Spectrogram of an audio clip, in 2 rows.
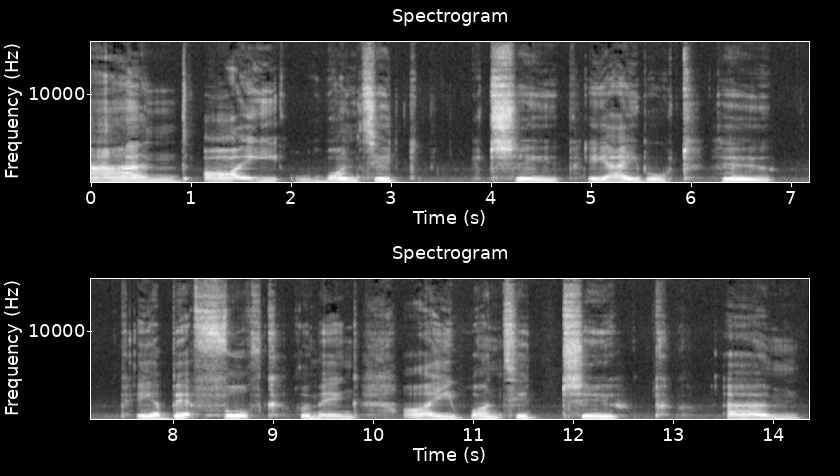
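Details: Real stuttering in a 32-year-old woman who has stammered since about age five or six; had speech therapy and learned breathing techniques at 15; reports still being at her worst on the phone.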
